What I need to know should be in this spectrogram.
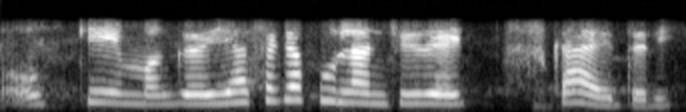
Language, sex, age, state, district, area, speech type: Marathi, female, 18-30, Maharashtra, Nashik, urban, conversation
